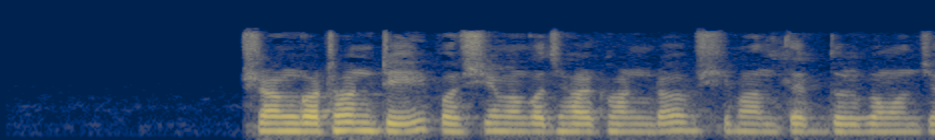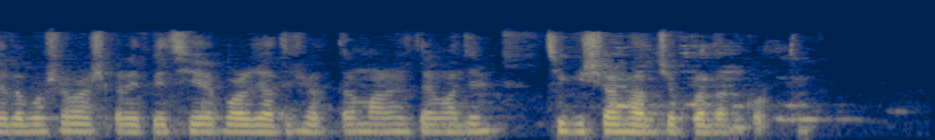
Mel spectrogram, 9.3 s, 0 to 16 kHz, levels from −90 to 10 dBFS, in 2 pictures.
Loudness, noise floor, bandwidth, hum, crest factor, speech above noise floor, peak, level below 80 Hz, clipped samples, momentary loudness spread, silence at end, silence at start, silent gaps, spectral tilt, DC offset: -21 LUFS; -74 dBFS; 7.8 kHz; none; 20 dB; 54 dB; -2 dBFS; -58 dBFS; under 0.1%; 11 LU; 0.55 s; 1.2 s; none; -6 dB/octave; under 0.1%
